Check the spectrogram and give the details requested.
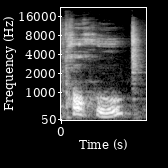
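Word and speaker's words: תֹהוּ: 여기 이 혼돈이란 단어가 토후라고 발음하는데 토후.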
